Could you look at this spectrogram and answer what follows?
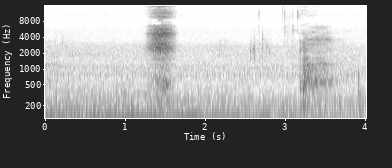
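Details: Female with a cold and sore throat, trying to trigger sneezes with a tickling product: two short bursty sneezes over steady low background rumble.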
